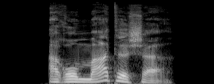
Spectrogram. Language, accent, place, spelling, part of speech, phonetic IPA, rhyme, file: German, Germany, Berlin, aromatischer, adjective, [aʁoˈmaːtɪʃɐ], -aːtɪʃɐ, De-aromatischer.ogg
- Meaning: 1. comparative degree of aromatisch 2. inflection of aromatisch: strong/mixed nominative masculine singular 3. inflection of aromatisch: strong genitive/dative feminine singular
